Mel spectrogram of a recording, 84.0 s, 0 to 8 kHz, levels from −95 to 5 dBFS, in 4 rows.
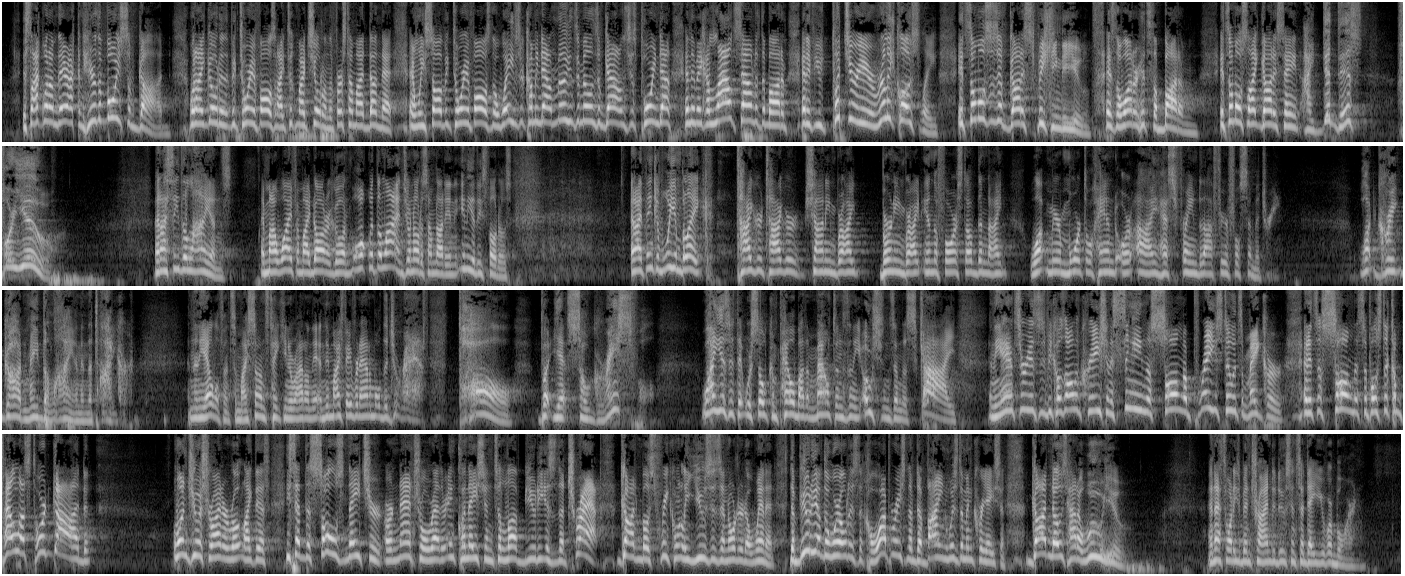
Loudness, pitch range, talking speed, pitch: -21 LUFS, 185-275 Hz, 205 wpm, 220 Hz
